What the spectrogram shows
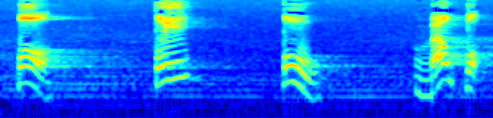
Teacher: th diucapkan dengan menyentuhkan ujung lidah dengan gusi-gusi dua gigi seri bagian atas · ketika to diucapkan, suara kita terdengar menebal.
